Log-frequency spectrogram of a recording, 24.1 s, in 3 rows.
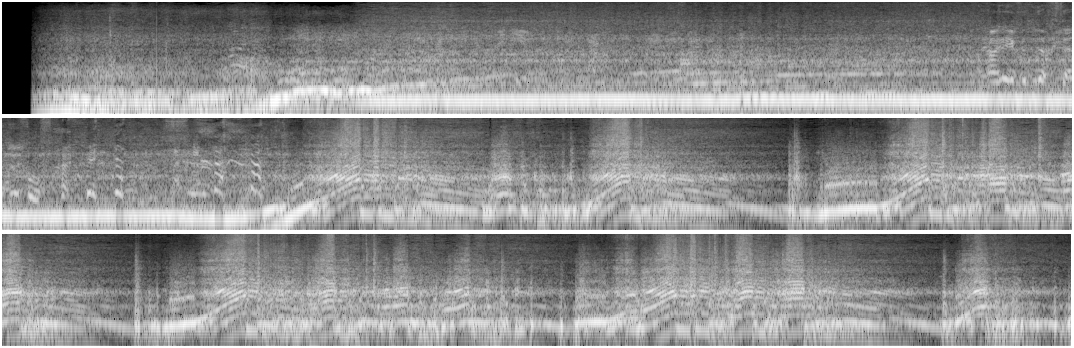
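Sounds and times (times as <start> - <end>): car engine revving: 0.2 - 24.0
exhaust crackles and pops: 10.0 - 12.9, 15.0 - 16.3, 17.0 - 20.5.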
